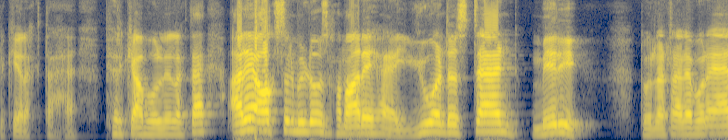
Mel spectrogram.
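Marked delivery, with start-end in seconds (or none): 1.7-4.3 louder, slowed insistence; insistent outburst. Retold or imitated. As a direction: drag out the claim, pressing hard. Lomov clutching heart, insisting.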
